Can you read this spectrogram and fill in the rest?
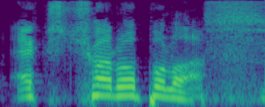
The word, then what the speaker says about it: Exarchopoulos: Adèle Exarchopoulos.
